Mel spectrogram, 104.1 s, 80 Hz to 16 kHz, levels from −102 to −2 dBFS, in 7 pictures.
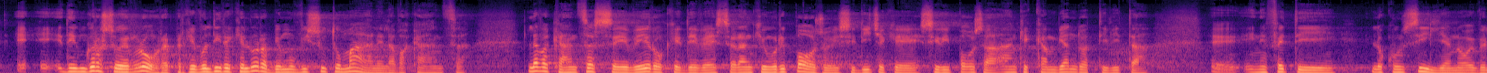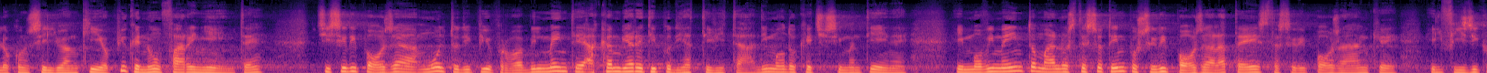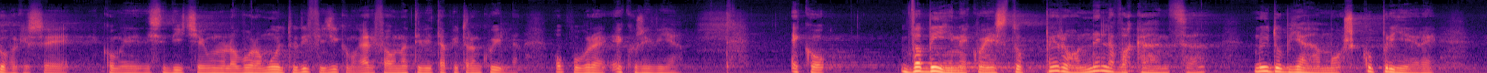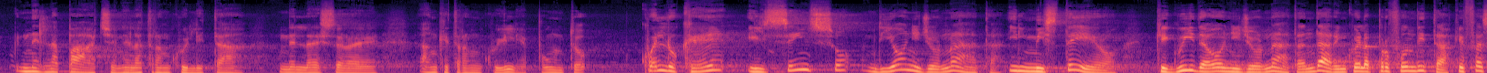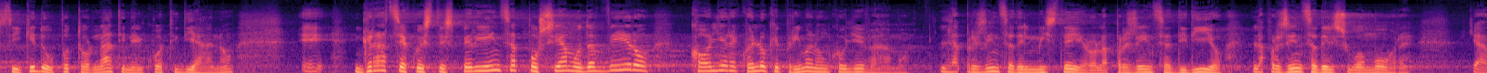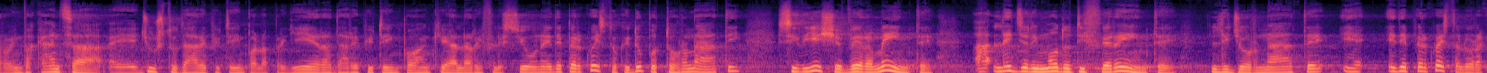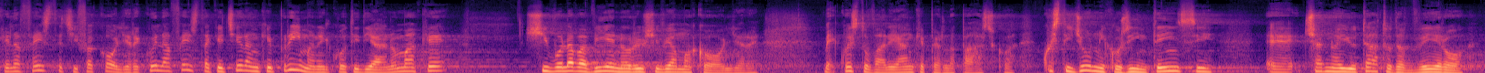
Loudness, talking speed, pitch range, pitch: -27 LUFS, 145 wpm, 120-175 Hz, 140 Hz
